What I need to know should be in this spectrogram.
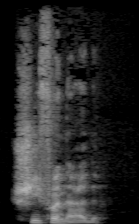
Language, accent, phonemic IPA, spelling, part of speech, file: French, France, /ʃi.fɔ.nad/, chiffonnade, noun, LL-Q150 (fra)-chiffonnade.wav
- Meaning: a shredded food (especially ham)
